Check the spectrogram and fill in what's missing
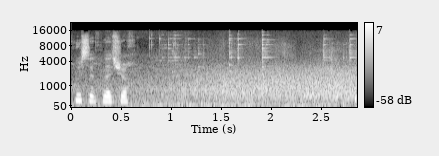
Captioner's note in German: Metallisches Klirren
